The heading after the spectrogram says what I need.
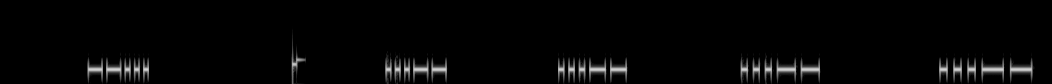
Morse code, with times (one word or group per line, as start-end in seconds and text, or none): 0.9-1.5 7
3.9-10.3 3333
